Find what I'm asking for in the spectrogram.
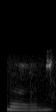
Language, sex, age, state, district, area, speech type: Bengali, female, 18-30, West Bengal, Jhargram, rural, conversation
